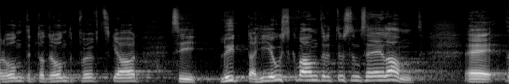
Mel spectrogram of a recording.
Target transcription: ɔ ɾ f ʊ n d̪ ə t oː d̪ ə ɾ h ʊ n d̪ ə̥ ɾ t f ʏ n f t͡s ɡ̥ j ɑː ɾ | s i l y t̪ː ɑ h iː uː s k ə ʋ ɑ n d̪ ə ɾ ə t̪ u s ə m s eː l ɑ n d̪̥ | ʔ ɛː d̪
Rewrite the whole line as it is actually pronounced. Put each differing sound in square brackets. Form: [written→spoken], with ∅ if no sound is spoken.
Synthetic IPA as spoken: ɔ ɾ [f→h] ʊ n d̪ ə t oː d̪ ə ɾ h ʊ n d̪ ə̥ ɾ t f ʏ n f t͡s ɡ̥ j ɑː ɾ | s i l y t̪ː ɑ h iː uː s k ə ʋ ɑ n d̪ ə ɾ ə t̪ u s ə m s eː l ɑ n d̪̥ | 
